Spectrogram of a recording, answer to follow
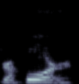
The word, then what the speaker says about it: rapport: Many people say big words like establish rapport. Sure, but how many people are sure if rapport has two P's or one P and why the T is not pronounced?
